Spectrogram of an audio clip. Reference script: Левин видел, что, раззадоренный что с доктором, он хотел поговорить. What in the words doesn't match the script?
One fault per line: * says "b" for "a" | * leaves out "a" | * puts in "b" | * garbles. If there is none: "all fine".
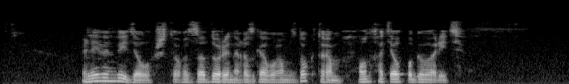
* says "разговором" for "что"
